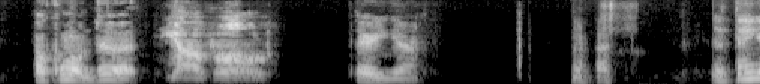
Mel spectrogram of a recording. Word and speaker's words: Jawohl: And if you guys are wanting to know how it's pronounced, oh, come on, do it. Jawohl.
